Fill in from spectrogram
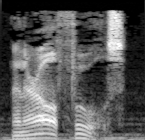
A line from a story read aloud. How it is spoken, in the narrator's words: Han growled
